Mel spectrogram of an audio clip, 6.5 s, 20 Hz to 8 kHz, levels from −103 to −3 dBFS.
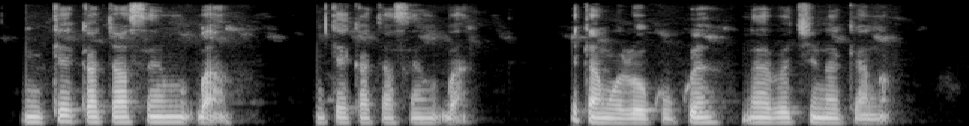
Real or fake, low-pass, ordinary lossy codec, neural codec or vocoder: real; 7.2 kHz; none; none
